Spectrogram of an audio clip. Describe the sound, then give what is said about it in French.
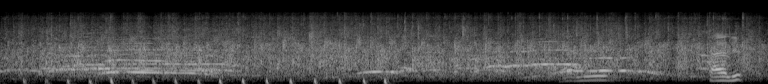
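Loud, sustained audience applause fills the whole stretch, with a steady rhythmic thumping beat under the first half and scattered cheers and whistles rising through the clapping. “Mesdames et messieurs, donnez-leur une bonne main d'applaudissement.”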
